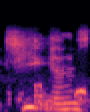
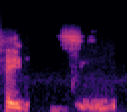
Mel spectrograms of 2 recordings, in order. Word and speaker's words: Tetens: Okay, so I pronounce it regularly Tetens because it's just easier for people to pronounce. Okay. But if you were in Europe, it would be pronounced Tetens.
